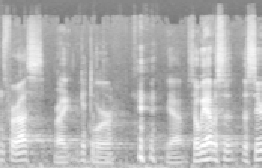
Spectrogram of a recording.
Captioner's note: laughs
